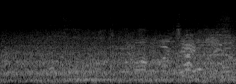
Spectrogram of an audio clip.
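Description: Indistinct distant voices and calls of rugby players and spectators over a steady outdoor hiss, with no clear words.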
